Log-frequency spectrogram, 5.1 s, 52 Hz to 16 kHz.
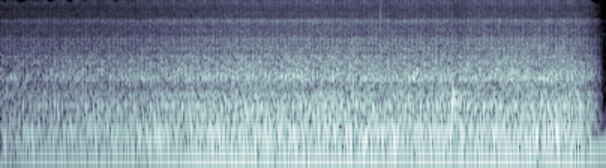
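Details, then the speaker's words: Engine started right up using a HULKMAN Alpha85 2000A lithium jump starter: a steady, even diesel-like clatter with a low drone and no misses or stumbles until shut off; a healthy idle. "so as you can see with that connected it started right up didn't have any issues there"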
